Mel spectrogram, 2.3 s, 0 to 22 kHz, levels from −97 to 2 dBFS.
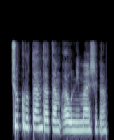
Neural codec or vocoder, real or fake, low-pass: none; real; 7.2 kHz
